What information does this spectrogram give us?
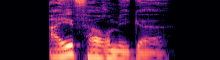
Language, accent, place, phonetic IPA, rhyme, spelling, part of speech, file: German, Germany, Berlin, [ˈaɪ̯ˌfœʁmɪɡə], -aɪ̯fœʁmɪɡə, eiförmige, adjective, De-eiförmige.ogg
- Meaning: inflection of eiförmig: 1. strong/mixed nominative/accusative feminine singular 2. strong nominative/accusative plural 3. weak nominative all-gender singular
